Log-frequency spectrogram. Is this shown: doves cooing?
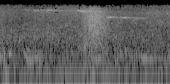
yes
